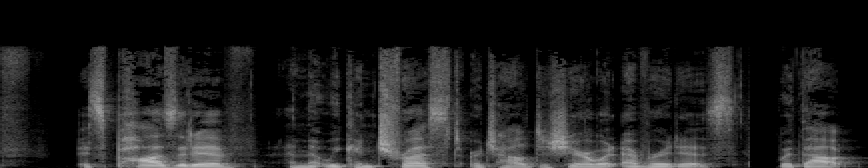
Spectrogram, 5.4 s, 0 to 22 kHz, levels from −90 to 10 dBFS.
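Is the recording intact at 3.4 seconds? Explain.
Yes, the audio is intact at 3.4 seconds, with no fault at that moment.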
